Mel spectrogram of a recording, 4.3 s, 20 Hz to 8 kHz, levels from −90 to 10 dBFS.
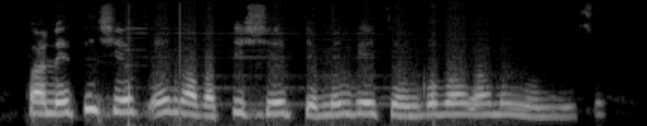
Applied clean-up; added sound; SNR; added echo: neural separator model SepFormer DNS4.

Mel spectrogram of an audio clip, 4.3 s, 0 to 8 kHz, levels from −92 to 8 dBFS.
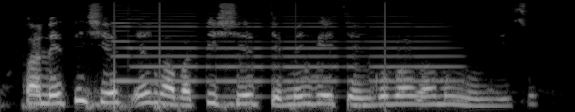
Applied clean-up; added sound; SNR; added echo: neural mask model RNNoise.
